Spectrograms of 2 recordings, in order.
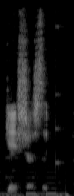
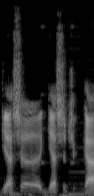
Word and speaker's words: Gasha: Maple randomly, or a geisha. How the fuck do I pronounce that? Gasha tree? There we go, it's Gasha tree.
